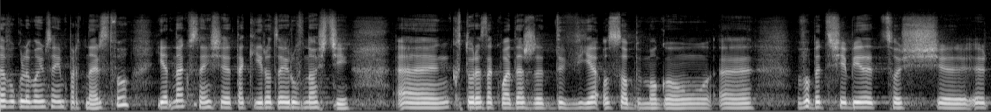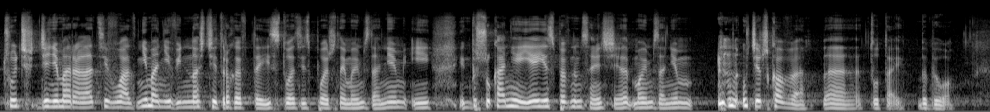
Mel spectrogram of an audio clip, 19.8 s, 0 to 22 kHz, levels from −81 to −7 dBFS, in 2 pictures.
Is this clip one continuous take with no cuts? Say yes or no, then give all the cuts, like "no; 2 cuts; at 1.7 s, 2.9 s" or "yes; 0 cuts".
no; 1 cut; at 11.2 s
